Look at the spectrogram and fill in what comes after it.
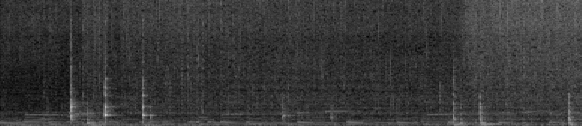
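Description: Sliced onions and masala frying in oil in a non-stick pot, a steady sizzle, with a few sharp knocks about a second in as tomato wedges are pushed off a plate into the pot. Near the end the sizzle grows louder as a wooden spoon stirs the tomatoes in.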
